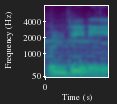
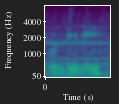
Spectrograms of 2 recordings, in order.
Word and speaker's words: Undine: We could summon Undine, which I think she pronounces Undini in this game. If I remember right, because that's how I pronounced it for a long time, and I know it was because of this game, so Undini. Who exists somewhere in this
